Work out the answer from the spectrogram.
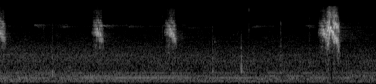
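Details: Sparrows visiting a Tenmangu shrine for food, 8 July 2022; four loud, separate high chirps about a second apart, the last one doubled, over a steady low background hum.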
